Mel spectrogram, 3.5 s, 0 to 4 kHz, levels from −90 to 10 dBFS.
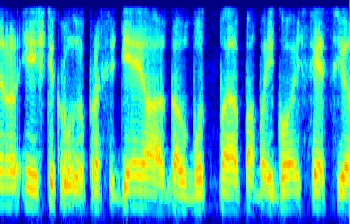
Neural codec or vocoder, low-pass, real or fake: codec, 16 kHz, 4.8 kbps, FACodec; 3.6 kHz; fake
